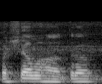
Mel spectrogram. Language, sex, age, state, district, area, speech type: Sanskrit, male, 60+, Maharashtra, Wardha, urban, spontaneous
